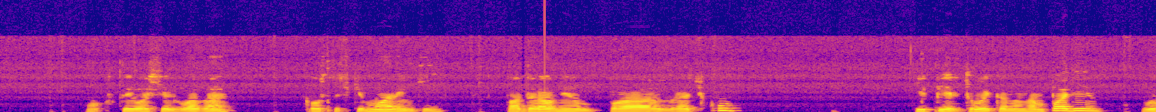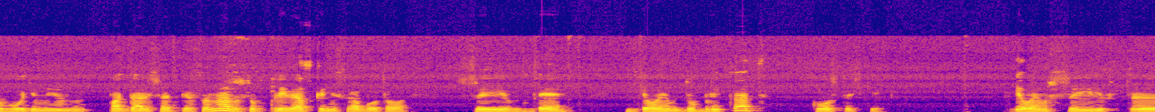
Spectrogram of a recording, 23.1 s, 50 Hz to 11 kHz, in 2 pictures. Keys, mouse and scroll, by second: 0.5 click, 1.5-2.7 drag, 3.4 KP_1, 4.8-7.1 drag, 9.1 KP_3, 11.2-13.2 drag, 16.9 shift+d, 18.0-21.2 drag.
